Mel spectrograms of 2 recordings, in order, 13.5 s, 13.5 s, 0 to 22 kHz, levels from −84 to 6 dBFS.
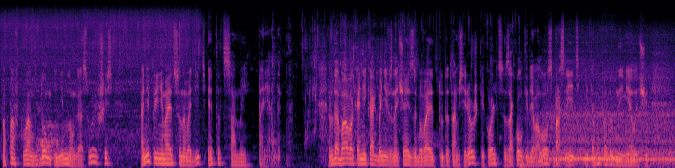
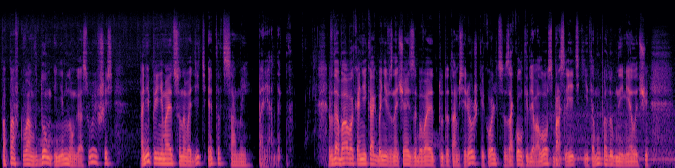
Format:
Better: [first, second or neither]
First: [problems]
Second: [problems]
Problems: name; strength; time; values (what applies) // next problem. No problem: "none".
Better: second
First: household noises; loud; throughout; 7 dB below the speech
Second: household noises; faint; throughout; 20 dB below the speech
